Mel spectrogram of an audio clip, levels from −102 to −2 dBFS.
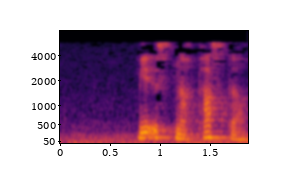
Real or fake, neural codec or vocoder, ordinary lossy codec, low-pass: real; none; MP3, 24 kbps; 7.2 kHz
